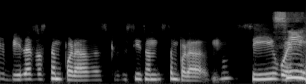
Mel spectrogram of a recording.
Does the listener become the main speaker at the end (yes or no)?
yes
